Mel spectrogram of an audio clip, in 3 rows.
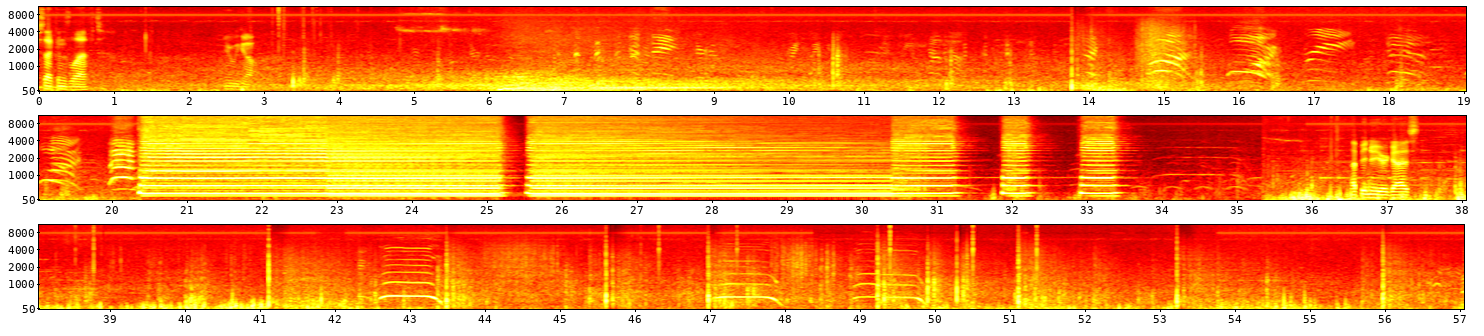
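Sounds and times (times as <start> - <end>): fireworks cracking and popping: 1.3 - 6.1, 7.9 - 24.0, 33.6 - 57.0
train air horn blasting: 20.3 - 33.8.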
